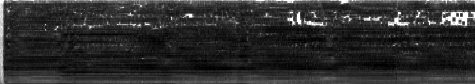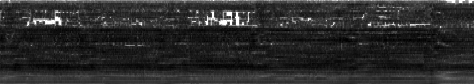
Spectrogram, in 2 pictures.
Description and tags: Beard Machine shaves beard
